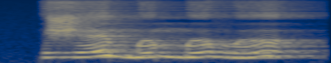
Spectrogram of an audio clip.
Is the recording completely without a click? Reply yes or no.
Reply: yes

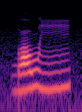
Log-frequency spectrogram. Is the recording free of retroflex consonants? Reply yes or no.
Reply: yes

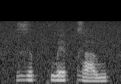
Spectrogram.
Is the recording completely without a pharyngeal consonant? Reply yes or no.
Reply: yes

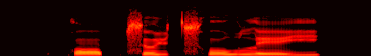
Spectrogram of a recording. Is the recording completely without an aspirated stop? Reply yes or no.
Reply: no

